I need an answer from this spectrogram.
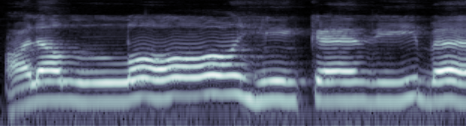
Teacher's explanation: لام کو لفظ اللہ کے لام کے ساتھ ملا کر لفظ اللہ کے لام کو موٹا پڑھیں گے۔ لفظ اللہ کے لام کے اوپر کھڑا زبر ہے، ایک الف کے مقدار کھینچ کر پڑھیں گے۔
